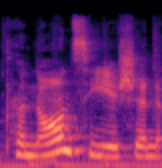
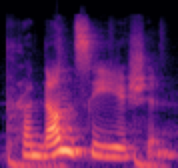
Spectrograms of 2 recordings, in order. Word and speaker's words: pronunciation: first word is right on topic pronunciation it's not pronunciation or pronunciation it's pronunciation because of a common misspelling many people replace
